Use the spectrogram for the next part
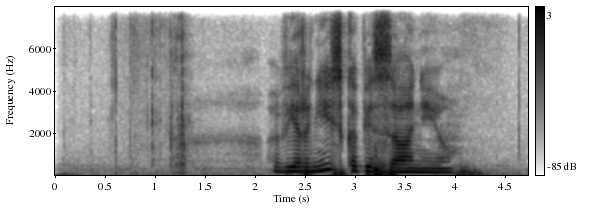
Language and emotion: Russian, sad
